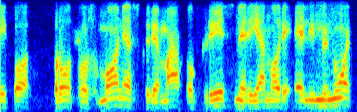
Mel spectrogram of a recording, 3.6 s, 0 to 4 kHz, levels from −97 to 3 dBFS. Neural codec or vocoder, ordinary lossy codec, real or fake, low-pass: codec, 24 kHz, 6 kbps, HILCodec; Opus, 16 kbps; fake; 3.6 kHz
